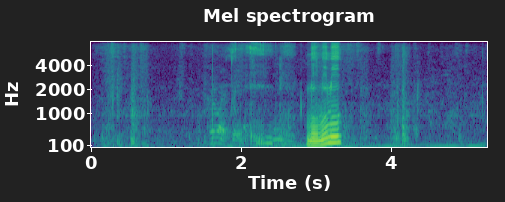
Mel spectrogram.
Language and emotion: Russian, positive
